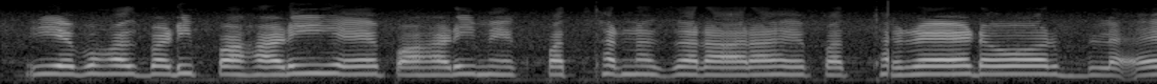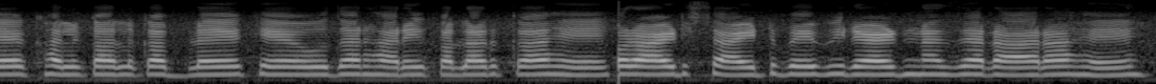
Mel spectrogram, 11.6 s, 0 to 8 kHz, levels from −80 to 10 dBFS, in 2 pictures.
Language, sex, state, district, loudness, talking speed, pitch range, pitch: Hindi, female, Uttar Pradesh, Jalaun, -27 LUFS, 190 wpm, 235-250 Hz, 245 Hz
